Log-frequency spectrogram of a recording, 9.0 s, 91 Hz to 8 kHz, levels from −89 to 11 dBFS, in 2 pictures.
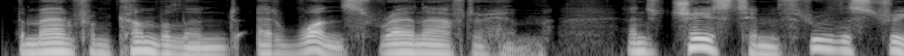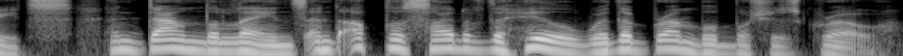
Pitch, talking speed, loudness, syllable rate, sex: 125 Hz, 205 wpm, -20 LUFS, 4.7 syllables/s, male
